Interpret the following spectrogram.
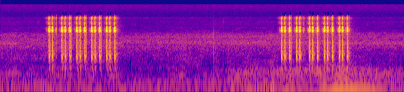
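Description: Online slot machine game's reel-stop sounds: a quick run of about five pitched tones as the five reels land one after another, heard twice for two spins, over a low steady hum.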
